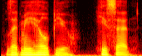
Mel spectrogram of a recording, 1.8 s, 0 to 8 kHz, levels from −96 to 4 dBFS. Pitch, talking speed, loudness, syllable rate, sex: 95 Hz, 200 wpm, -19 LUFS, 4.1 syllables/s, male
